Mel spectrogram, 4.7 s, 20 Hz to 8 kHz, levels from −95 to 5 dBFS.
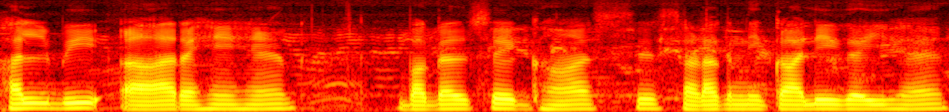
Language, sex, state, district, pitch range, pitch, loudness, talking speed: Hindi, male, Madhya Pradesh, Katni, 115-125 Hz, 115 Hz, -18 LUFS, 165 wpm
